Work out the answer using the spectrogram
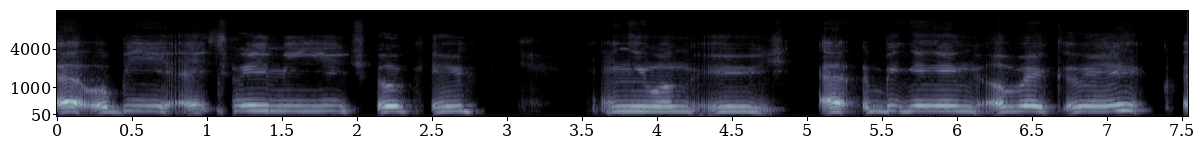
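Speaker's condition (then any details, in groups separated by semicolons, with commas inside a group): Cerebral palsy, spastic and dyskinetic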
